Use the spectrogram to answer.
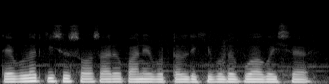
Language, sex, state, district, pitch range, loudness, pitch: Assamese, male, Assam, Kamrup Metropolitan, 120-125 Hz, -14 LUFS, 120 Hz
